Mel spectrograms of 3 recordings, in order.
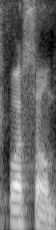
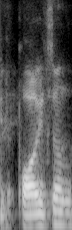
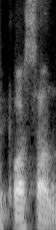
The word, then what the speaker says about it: Poisson: The pronunciation is Poisson, please. Don't say Poisson, say Poisson, because there is Poisson also like model poisoning. So it's the French pronunciation, so it's Poisson.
